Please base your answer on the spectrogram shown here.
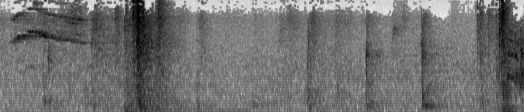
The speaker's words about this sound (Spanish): cruza una puerta dorada, abre otra blanca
